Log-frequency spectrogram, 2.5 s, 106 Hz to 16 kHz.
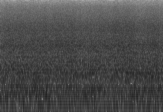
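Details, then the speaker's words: Airrex HSC-60 portable spot cooler running correctly phased: steady, even rush of air from the blower motor with no high compressor squeal on top, which would come with an out-of-phase E4 condition; normal blower running. "you notice that the units running there's no high squealing it's all - here is the blower motor"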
